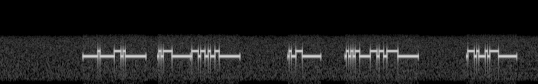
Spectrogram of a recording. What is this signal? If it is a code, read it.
TTY/TDD text telephone tones (45.45 baud Baudot), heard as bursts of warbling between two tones, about 400 Hz shift, 1600 Hz centre. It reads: HE WAS THE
